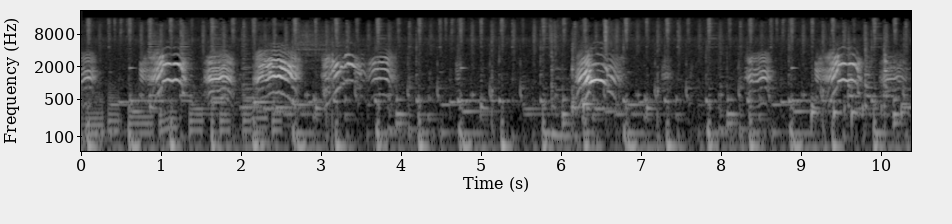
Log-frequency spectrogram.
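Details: Young clouded leopard cubs at Nashville Zoo, from two 2012 litters, one pair a month old and the other three days old; repeated high arching mews in quick bursts, some doubled, heard over continuous background music.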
